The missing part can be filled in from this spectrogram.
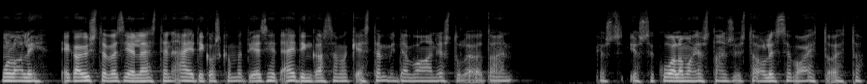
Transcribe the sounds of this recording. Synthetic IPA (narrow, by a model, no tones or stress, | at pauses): mulːɑoliʔḛikæyst̪æʋæsielːæjæst̪enæit̪ikoskɑmæt̪iæsinet̪æ̰it̪iŋkɑnsːɑmækḛst̪æmmit̪æʋɑːnjost̪ulḛːjot̪ɑin | josjossekuolemɑjost̪ɑinsyːst̪æolisseʋɑiht̪o̰ḛht̪o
